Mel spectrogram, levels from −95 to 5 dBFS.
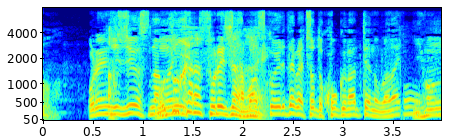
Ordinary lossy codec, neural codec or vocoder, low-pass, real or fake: none; none; 7.2 kHz; real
